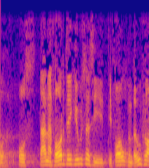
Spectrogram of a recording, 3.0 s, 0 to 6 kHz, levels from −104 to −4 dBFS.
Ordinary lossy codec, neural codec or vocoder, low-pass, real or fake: none; none; 5.4 kHz; real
